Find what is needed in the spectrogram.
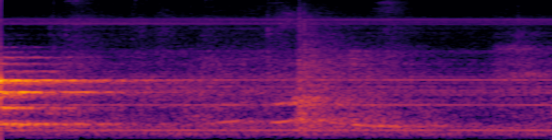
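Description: The tail of a long, held voice call fading away in the first second, then quiet room tone with a faint knock about two seconds in.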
